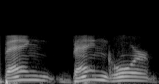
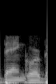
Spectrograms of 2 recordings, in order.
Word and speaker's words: Bangor: This is from Bangor, Maine. The third time was the correct pronunciation, incidentally. It's not Bangor. That's just me attempting to pronounce it correctly.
